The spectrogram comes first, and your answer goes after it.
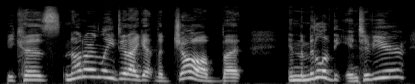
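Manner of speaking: ordinary delivery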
